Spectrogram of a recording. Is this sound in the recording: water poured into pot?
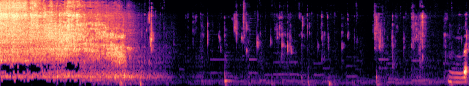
yes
